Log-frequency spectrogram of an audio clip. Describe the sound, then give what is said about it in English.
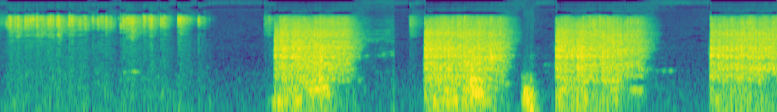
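Dice rattle in a series of loud, gritty bursts, each a second or so of dense clattering separated by brief pauses, with no voices. “They're dice. Yes, you nailed it.”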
